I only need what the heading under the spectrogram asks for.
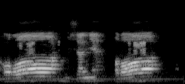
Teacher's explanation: ra bukan huruf isti'la, tapi karena dia tebal, kondisi tebal, maka alif ditebalkan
